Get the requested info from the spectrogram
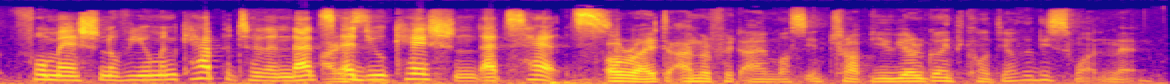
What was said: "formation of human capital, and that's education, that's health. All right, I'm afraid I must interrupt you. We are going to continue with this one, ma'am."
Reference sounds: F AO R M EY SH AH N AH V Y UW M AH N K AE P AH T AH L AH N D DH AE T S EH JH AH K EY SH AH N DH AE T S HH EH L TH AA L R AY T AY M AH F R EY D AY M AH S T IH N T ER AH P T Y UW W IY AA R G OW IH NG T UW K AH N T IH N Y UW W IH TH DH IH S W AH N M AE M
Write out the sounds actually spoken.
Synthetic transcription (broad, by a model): F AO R M EY SH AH N AH V Y UW M AH N K AE P AH T AH L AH N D DH AE T S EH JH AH K EY SH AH N DH AE T S HH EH L S AA L R AY T AY M AH F R EY D AY M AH S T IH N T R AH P Y UW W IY AA R G OW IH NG T UW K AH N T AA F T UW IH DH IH S W AH N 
